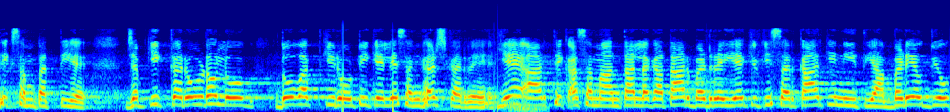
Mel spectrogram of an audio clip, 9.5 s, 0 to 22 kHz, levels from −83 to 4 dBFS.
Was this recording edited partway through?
yes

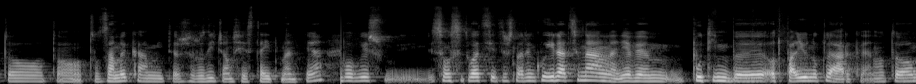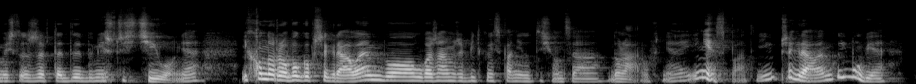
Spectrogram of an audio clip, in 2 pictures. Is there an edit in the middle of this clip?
yes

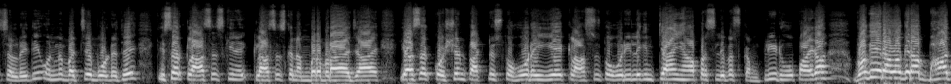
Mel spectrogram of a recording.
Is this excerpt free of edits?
yes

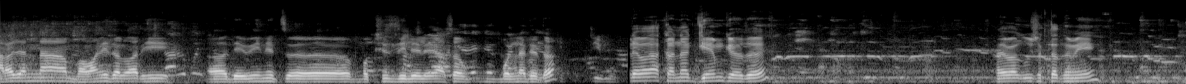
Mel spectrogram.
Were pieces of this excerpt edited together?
yes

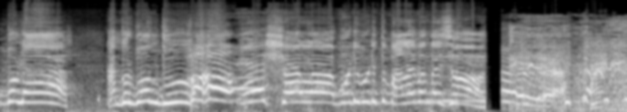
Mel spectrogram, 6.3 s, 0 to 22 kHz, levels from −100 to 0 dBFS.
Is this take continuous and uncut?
no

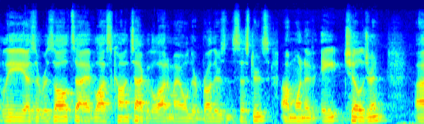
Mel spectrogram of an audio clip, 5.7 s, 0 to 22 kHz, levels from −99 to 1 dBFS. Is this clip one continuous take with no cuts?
no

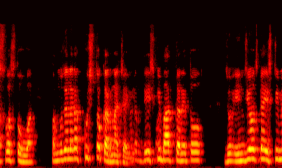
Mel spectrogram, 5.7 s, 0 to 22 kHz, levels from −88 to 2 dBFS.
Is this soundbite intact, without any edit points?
no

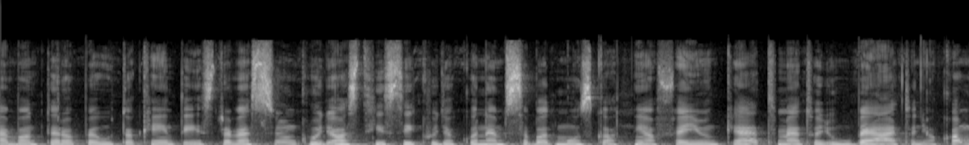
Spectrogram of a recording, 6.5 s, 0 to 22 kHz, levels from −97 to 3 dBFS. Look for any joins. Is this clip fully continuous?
yes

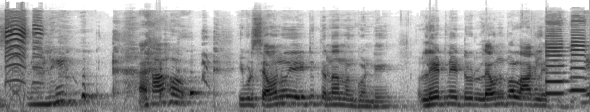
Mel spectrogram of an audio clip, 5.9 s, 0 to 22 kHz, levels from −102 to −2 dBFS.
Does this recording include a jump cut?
no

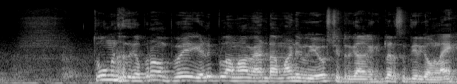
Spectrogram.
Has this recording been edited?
no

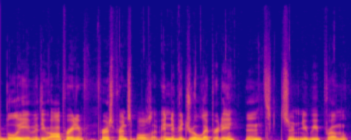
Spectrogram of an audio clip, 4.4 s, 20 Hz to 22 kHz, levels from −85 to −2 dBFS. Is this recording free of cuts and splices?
yes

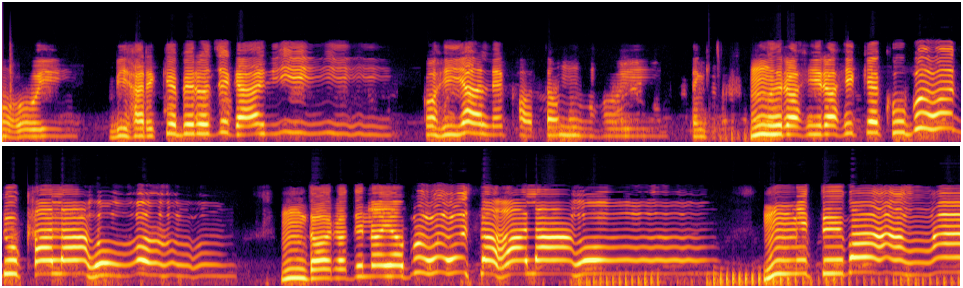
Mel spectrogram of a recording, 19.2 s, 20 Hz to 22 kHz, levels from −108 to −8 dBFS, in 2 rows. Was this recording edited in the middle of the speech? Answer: yes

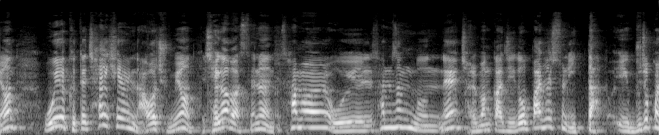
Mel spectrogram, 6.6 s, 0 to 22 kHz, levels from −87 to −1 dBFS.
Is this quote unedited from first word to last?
no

